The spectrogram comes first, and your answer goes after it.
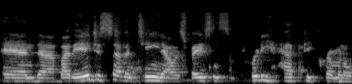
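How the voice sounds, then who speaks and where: The voice has a bright, sharp tone with an American accent. Intonation is fairly even at a moderate pace. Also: man. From Northern Illinois. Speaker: sales trainer and real estate wholesaler. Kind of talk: interview.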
